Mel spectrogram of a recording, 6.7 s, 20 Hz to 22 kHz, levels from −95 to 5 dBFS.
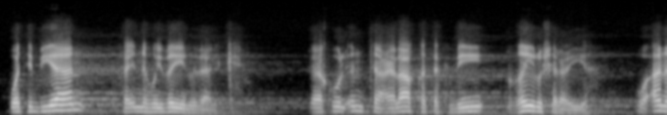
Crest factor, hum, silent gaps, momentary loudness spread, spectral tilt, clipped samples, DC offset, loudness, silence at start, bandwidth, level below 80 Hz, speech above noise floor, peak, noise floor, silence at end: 22 dB; none; none; 17 LU; -6 dB/octave; under 0.1%; under 0.1%; -20 LUFS; 0.1 s; 9.8 kHz; -60 dBFS; 35 dB; 0 dBFS; -55 dBFS; 0 s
